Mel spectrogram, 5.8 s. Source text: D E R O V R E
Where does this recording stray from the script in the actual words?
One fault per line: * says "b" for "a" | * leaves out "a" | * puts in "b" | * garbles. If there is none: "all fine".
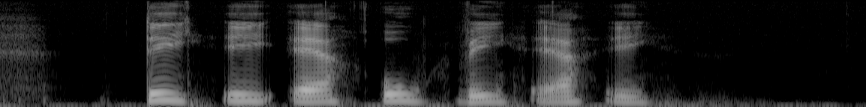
all fine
